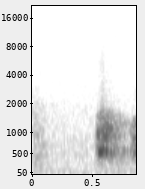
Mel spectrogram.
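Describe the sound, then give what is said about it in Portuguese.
A dog barks twice in quick succession, fairly loud, with a moment of quiet before the first bark and no voices. “Tem um cachorro latindo, vai ter que, né, lidar com isso.”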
